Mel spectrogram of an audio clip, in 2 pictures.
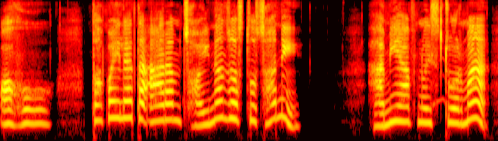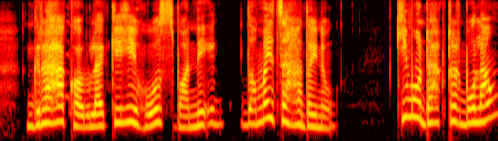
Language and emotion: Nepali, fearful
